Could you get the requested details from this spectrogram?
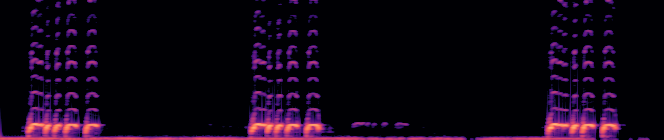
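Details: Local zebra dove singing three cooing phrases roughly every two and a half seconds. Each phrase is a quick run of four or five rolling notes, and a faint low hum runs underneath.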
